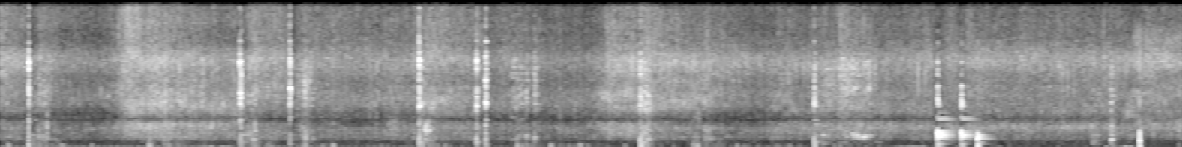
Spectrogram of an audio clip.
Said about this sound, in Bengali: এখানে দেবো এই লঙ্কা আর জিরে বাটা, এটা দিয়ে আমি ভালো করে কষাবো।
